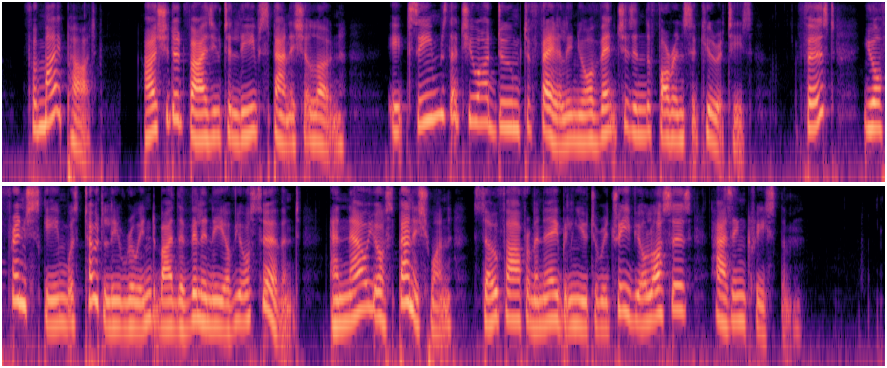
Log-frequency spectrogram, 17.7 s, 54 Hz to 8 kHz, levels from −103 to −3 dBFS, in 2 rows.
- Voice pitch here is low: No, high, 195 Hz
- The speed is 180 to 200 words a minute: Yes, average, 185 wpm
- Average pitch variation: No, wide, 6.2 semitones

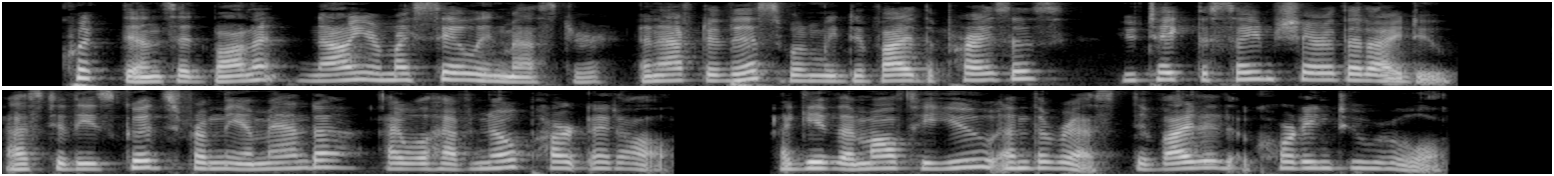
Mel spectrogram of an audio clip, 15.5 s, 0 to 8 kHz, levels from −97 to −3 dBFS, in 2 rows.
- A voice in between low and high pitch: No, high, 215 Hz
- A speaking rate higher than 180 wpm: Yes, average, 200 wpm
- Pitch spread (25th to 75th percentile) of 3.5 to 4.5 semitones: No, average, 3.1 semitones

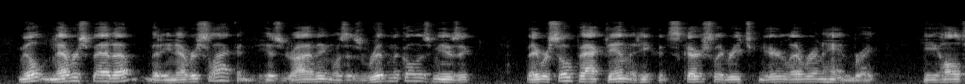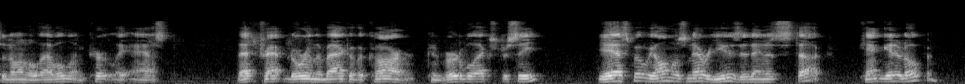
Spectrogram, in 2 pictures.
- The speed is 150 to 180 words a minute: No, average, 200 wpm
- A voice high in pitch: No, low, 125 Hz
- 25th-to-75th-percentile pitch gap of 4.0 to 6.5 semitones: No, average, 3.4 semitones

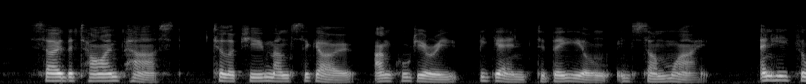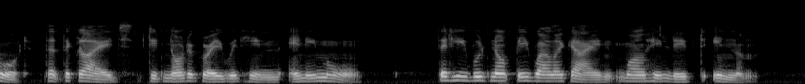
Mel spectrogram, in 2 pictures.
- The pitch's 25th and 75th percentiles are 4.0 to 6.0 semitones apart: Yes, average, 4.4 semitones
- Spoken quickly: No, average, 165 wpm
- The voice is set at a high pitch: No, medium, 150 Hz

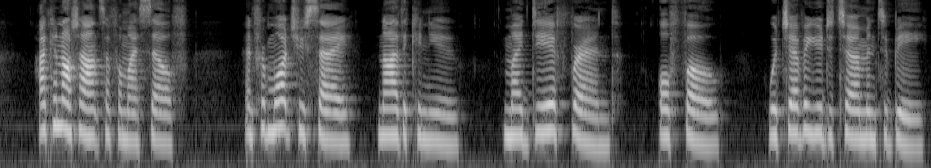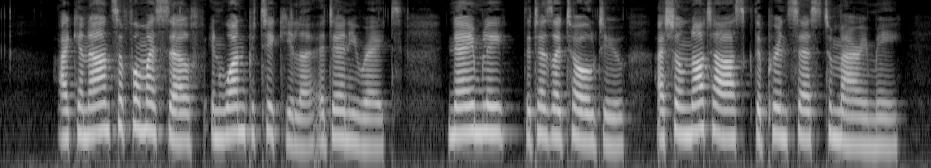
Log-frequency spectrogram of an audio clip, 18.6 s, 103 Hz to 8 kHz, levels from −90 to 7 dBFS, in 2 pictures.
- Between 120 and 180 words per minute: Yes, average, 160 wpm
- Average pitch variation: Yes, average, 3.2 semitones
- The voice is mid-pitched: No, high, 235 Hz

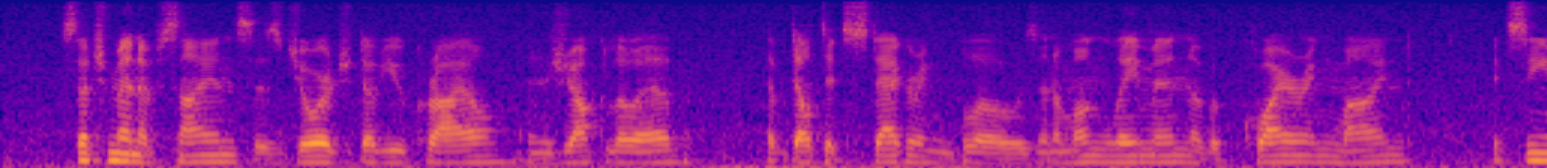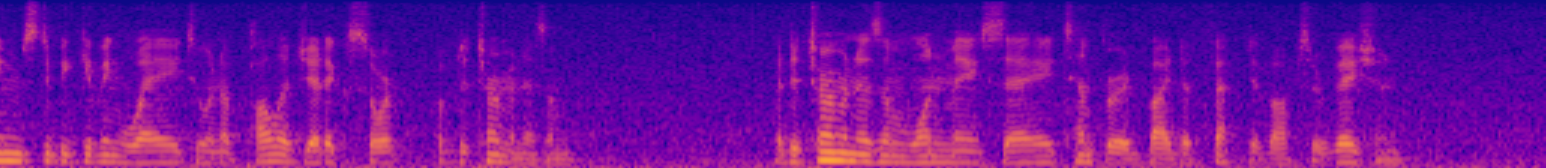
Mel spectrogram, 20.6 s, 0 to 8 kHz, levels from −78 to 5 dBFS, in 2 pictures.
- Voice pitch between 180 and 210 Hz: No, low, 110 Hz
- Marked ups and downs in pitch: No, average, 2.8 semitones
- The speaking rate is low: Yes, slow, 125 wpm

